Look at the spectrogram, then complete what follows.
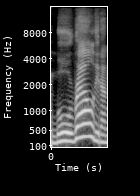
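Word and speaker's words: morale: 그다음에요 단어는 morel이란 단어가 있어요. 자, 이것도 발음은 강세 뒤에 이렇게 읽으시면 되겠고 회사에서 되게 중요한 거죠.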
